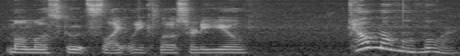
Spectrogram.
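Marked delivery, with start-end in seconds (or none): 3.5-4.5 high, louder goblin urging; high eager goblin voice. Acted. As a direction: lean in, high and keen.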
